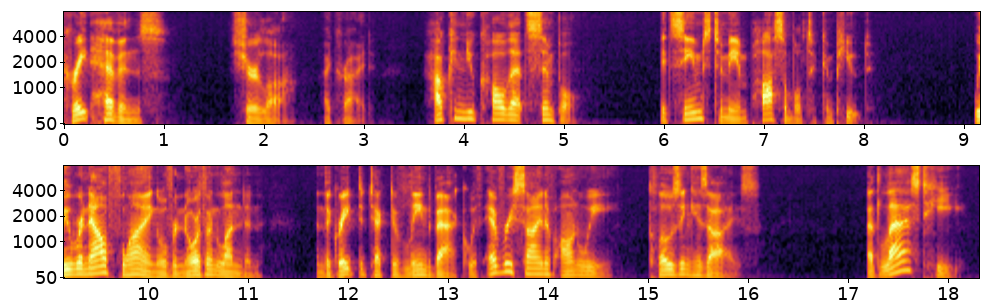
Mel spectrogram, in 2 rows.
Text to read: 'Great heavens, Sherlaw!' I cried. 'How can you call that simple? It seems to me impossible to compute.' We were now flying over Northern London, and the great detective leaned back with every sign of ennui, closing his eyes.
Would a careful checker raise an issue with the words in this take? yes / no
yes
